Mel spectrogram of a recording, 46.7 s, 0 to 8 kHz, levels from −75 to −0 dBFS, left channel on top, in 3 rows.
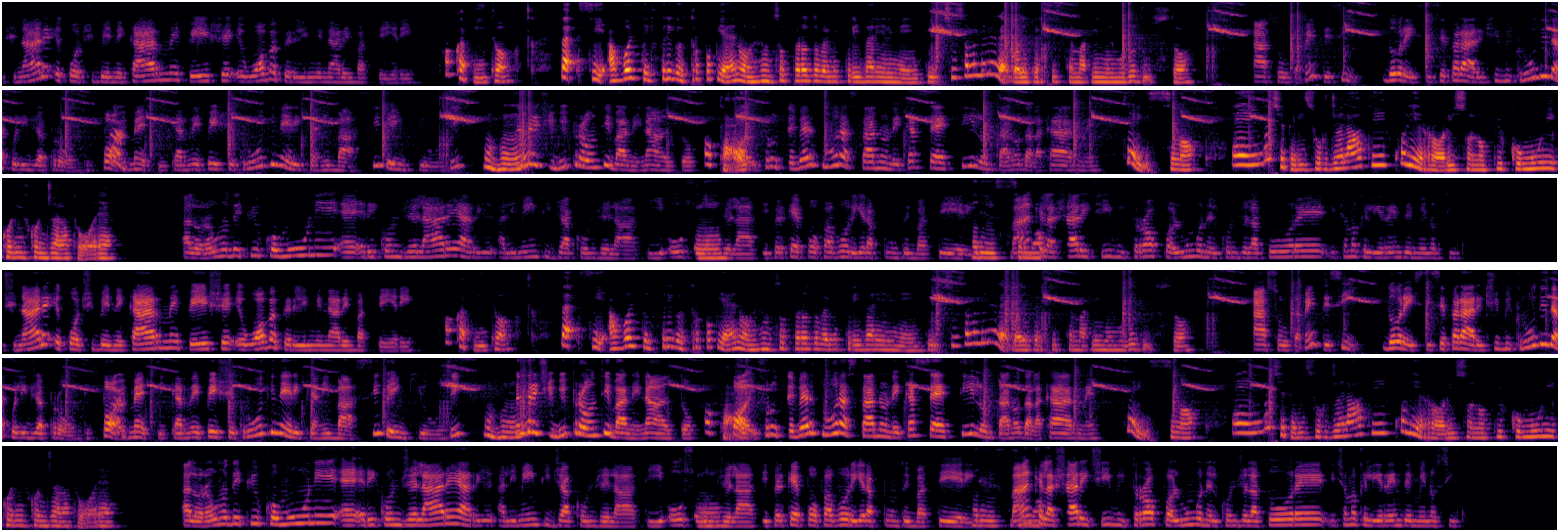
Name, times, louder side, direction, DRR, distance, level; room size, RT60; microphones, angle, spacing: voice 1, 0.0-4.1 12.5-20.2 20.7-22.5 22.9-26.5 32.9-40.8 41.2-45.7, right 6 dB, 50° right, 0.4 m, -31 dB
voice 2, 4.4-5.2 5.6-11.9 16.6-16.8 20.4-20.8 22.6-23.0 26.8-27.5 27.9-32.3 38.0-38.4 40.8-41.5, left 5 dB, 40° left, 0.4 m, -27 dB
Fireworks, 9.3-9.8 10.0-10.8 11.2-11.4 12.0-12.5 12.9-13.1 13.4-13.8 14.2-14.4 15.4-15.8 16.1-16.5 17.0-17.3 17.8-18.2 18.6-18.9 19.4-19.5 19.9-20.4 20.7-21.0 22.2-22.6 22.9-23.3 23.8-23.9 24.6-24.9 25.4-25.9 26.3-26.9 27.3-27.7 28.0-28.3, left 3 dB, 70° left, 0.7 m, -36 dB
2.3 x 2.1 x 2.6 m
head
